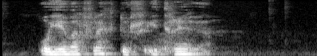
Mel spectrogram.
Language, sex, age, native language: Icelandic, male, 50-59, Icelandic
